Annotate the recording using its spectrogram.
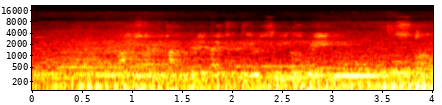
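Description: A low, choppy rumble of wind buffeting the microphone, with indistinct voices in the background.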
